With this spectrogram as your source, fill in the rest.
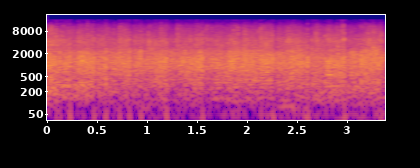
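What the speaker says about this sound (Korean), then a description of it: "여러분 뜨거운 박수 부탁드립니다" Steady, dense applause from a large crowd of around 500 at a founding ceremony for a Chungcheong civic forum, sustained at even loudness throughout.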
